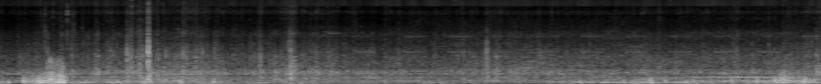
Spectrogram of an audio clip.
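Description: Hoverboard's electric wheel motors humming steadily as it rolls over rough ground, with a few sharp knocks, the loudest about half a second in.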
